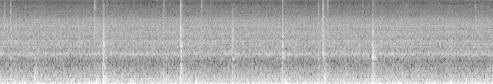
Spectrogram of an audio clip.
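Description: Sharp, uneven ticks about once a second over a low furnace rumble: the ducts ticking while the heat runs, cause unclear.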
